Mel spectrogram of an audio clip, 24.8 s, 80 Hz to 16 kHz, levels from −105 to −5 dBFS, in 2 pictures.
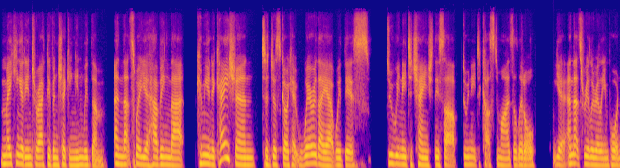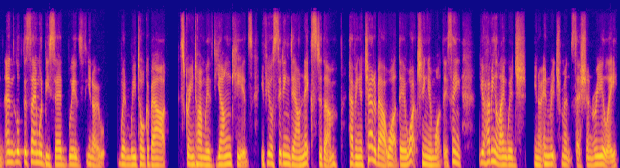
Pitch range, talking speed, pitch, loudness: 155-180 Hz, 220 wpm, 165 Hz, -19 LUFS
